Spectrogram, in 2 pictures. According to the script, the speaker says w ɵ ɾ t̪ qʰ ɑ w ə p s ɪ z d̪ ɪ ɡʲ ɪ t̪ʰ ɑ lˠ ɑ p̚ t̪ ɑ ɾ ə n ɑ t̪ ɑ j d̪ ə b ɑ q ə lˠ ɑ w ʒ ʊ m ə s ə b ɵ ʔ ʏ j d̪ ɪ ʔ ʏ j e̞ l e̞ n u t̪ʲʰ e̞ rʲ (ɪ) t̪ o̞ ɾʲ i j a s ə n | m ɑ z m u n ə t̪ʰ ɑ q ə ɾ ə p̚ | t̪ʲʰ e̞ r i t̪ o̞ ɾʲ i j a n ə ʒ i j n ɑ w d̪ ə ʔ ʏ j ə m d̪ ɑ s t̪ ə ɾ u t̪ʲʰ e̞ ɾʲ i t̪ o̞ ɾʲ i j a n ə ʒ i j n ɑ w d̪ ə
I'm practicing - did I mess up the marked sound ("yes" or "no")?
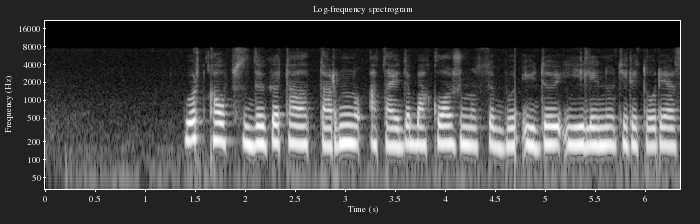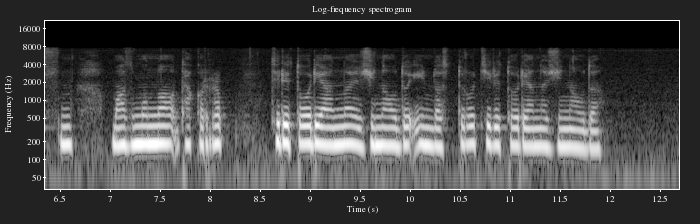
yes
